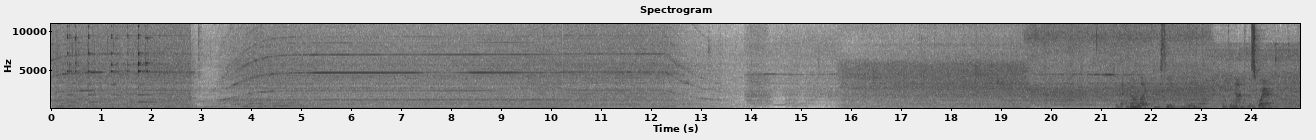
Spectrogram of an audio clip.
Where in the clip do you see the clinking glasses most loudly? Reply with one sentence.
The volume of the clinking glasses peaks at 2 seconds.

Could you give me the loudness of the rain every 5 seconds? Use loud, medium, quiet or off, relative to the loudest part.
medium, quiet, quiet, loud, loud.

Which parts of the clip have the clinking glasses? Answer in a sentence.
The clinking glasses can be heard from 0.3 to 2.2 s.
